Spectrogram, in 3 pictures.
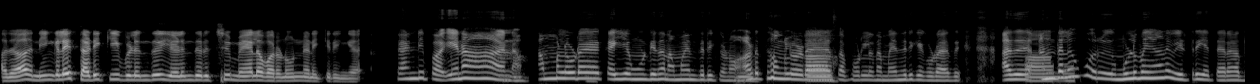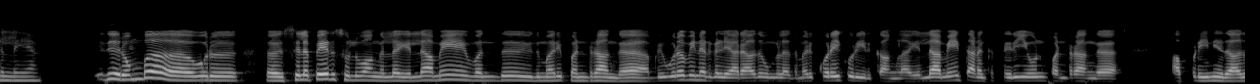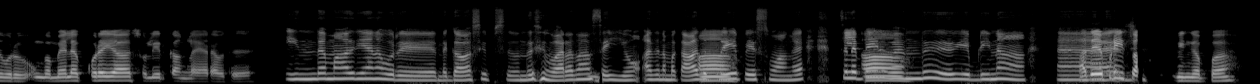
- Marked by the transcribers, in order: other background noise; in English: "காஸிப்ஸ்"
- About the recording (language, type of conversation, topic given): Tamil, podcast, ஒரு வழிகாட்டியின் கருத்து உங்கள் முடிவுகளைப் பாதிக்கும்போது, அதை உங்கள் சொந்த விருப்பத்துடனும் பொறுப்புடனும் எப்படி சமநிலைப்படுத்திக் கொள்கிறீர்கள்?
